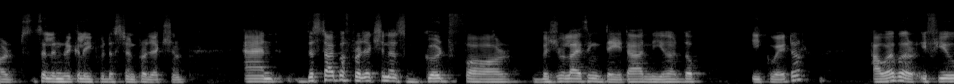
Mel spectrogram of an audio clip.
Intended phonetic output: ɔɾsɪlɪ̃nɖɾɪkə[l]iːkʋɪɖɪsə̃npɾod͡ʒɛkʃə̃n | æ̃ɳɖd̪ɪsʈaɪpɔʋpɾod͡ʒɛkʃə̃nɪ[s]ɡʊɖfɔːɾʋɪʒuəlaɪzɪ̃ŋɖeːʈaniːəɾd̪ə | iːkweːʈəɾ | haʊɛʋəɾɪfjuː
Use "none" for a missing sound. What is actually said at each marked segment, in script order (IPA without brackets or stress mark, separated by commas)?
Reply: l, z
